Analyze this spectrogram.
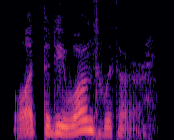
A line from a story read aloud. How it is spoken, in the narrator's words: Lucien asked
